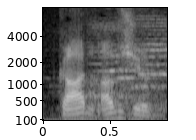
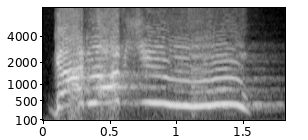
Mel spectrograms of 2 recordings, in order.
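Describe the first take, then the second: First: Low, bland, dutiful; routine church phrase. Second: Much higher, much louder, slow ecstatic cry; joyful shout. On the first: Retold or imitated. Preacher mimicking the routine churchy line, low and bland. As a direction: say it like a tired church cliché. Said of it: "you hear in church so many times". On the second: Shown as a demonstration. Preacher showing the congregation how it should sound, a huge slow shout. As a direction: shout it out like fire. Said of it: "But no, that's not it".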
